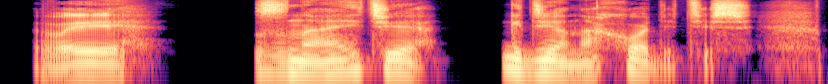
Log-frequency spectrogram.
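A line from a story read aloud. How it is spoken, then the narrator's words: Whispered. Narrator (Russian): прошептал капитан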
